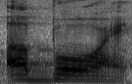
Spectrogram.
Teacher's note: the vibration went all the way through didn't stop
